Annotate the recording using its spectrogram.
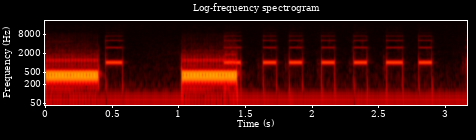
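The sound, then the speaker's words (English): A telephone keypad being dialed to place a call to Philadelphia: two brief bursts of dial tone, then a quick, evenly spaced run of about eight short touch-tone beeps, loud, with no voices. “let's make our next phone call.”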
